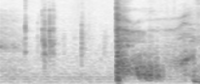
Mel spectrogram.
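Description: A few faint clicks of a plastic rotary isolator being handled, then, a little over a second in, a sudden loud breathy exhalation from a man.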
